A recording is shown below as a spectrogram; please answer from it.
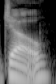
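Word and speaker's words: Chou: Joe was amazingly cooperative Joe spell @ch oh you if you want to be exotic it still pronounced Joe and that's his name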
